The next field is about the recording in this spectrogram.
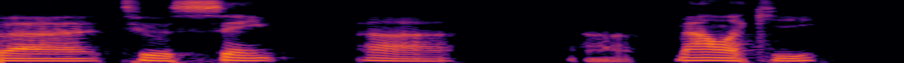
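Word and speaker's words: Malachy: to a saint uh Malaki or Malachi I think is the better way to pronounce it we'll talk about that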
